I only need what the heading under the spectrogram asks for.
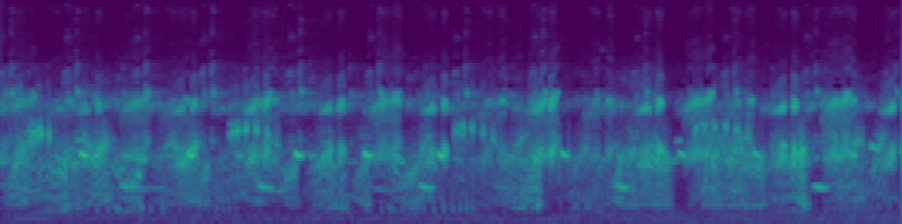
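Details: Continuous chorus of numerous frogs: overlapping grating croaks in rhythmic bursts, a persistent high buzzy band and scattered short whistled notes, loudness rising and falling every second or so.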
